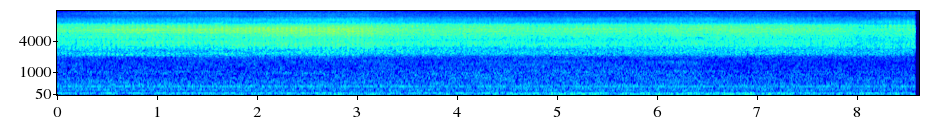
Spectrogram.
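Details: In Oklahoma, cicadas fill the air with a steady, high, hissing buzz that never lets up.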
